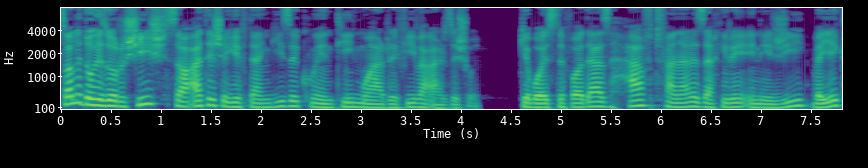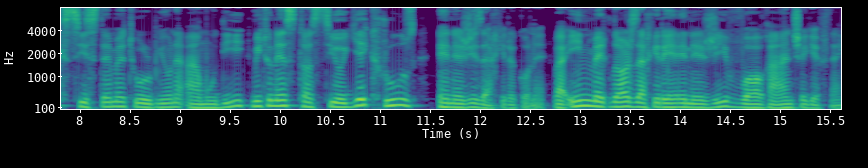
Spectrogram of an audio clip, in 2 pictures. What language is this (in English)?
Persian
